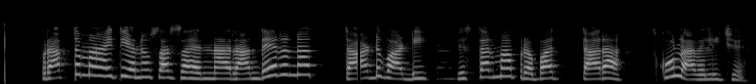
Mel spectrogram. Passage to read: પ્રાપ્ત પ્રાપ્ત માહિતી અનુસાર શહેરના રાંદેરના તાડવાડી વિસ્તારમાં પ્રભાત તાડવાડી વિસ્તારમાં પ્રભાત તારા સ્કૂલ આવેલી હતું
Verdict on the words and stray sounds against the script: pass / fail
fail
